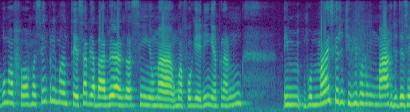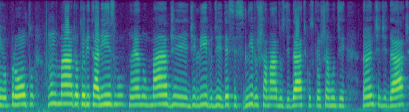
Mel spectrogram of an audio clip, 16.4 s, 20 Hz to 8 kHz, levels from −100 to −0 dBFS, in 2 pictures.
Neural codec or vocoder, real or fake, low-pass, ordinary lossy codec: none; real; none; none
